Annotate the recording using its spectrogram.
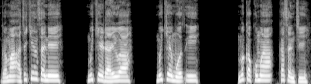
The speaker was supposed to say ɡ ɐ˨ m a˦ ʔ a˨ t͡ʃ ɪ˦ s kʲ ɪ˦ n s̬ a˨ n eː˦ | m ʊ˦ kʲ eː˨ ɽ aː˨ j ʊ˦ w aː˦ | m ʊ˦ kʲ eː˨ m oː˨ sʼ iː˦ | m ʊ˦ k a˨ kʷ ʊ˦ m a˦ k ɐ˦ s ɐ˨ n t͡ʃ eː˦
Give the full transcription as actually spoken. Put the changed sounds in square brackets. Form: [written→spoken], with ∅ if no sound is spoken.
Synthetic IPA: ɡ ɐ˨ m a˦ ʔ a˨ t͡ʃ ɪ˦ [s→∅] kʲ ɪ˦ n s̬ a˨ n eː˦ | m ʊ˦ kʲ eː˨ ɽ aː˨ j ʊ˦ w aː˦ | m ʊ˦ kʲ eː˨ m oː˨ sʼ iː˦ | m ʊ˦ k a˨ kʷ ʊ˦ m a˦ k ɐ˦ s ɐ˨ n t͡ʃ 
